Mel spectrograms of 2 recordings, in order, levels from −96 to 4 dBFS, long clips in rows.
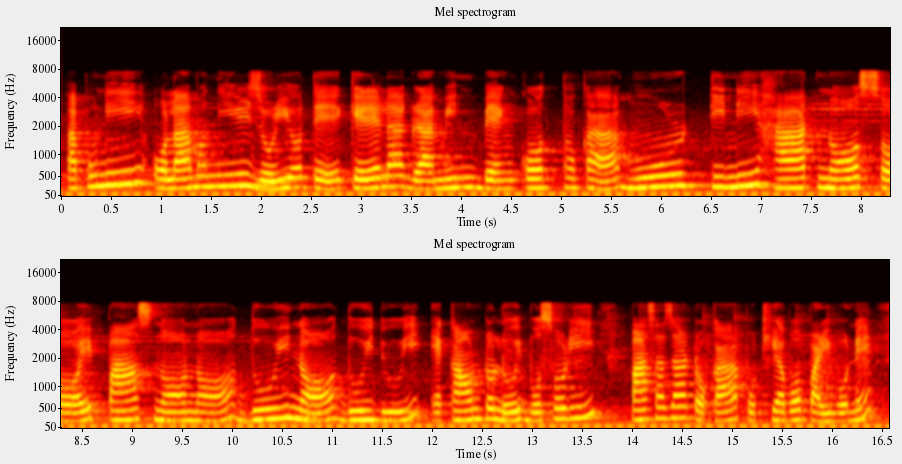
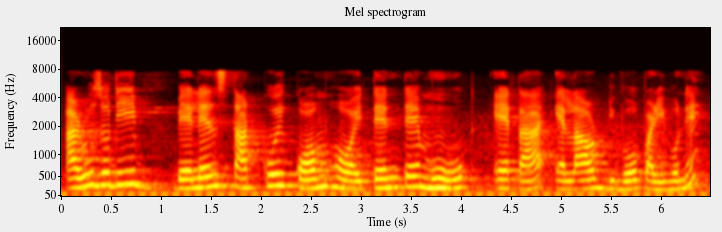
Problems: constant background noise, background conversations at intervals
